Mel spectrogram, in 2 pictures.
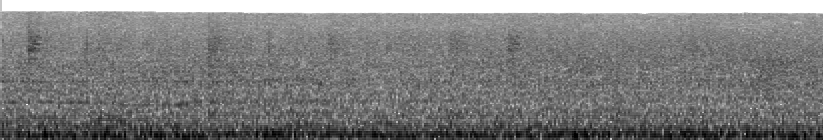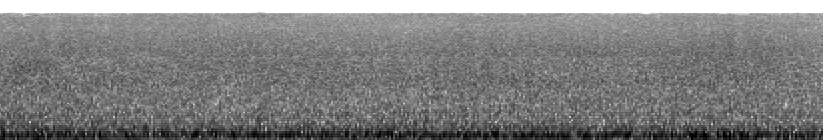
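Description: A steady rushing noise with a heavy low rumble and no tune or beat, like a soundtrack's wind or surf effect.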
